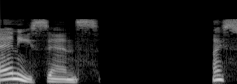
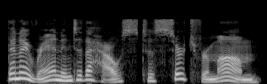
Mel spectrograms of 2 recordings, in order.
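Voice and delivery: ordinary delivery

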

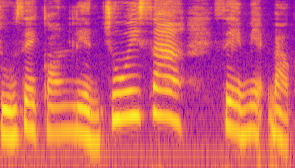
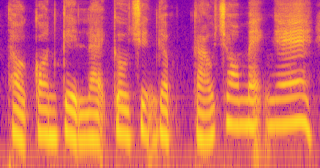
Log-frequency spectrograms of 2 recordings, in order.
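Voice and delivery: ordinary delivery, nothing marked

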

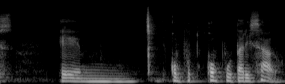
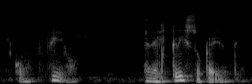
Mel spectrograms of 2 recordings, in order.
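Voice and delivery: tender hushed trust; quiet loving reassurance; soft whisper; 3 semitones lower, 6 dB quieter than usual. Retold or imitated. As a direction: whisper gently. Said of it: "husband's quoted words".

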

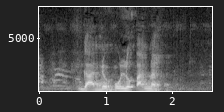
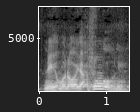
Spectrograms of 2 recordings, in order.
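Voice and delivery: ordinary delivery

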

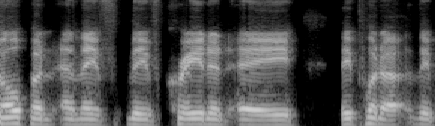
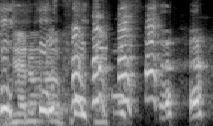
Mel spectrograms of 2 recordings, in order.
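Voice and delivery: laughing; 5 dB louder than usual. Real, not acted. Laughing after the sung line.

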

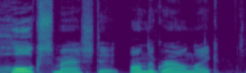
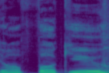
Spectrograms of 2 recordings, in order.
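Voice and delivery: higher, drawn-out mock cursing; slow, raised mock yell; retold angry yell; 5 semitones higher, 4 dB louder, slower than usual. Son yelling at dad on waking, hammed-up angry cursing. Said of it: "just straight yelling at him".

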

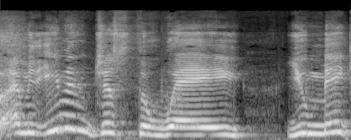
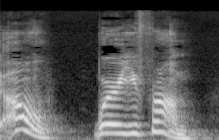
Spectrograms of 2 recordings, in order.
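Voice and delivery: higher, drawn-out stranger's question; curious local; 4 semitones higher than usual. Retold or imitated. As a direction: imitate an inquisitive local, slowly and pitched up. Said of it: "And somebody would say".

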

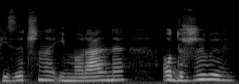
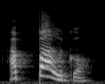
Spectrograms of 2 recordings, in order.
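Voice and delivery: very loud, sudden order; shouted command; 2 semitones higher, 13 dB louder than usual. A narrator's reading. Older boy ordering stones thrown at Jakub, shouting. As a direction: urge him on with a shout. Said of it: "zawołał starszy".

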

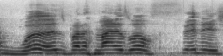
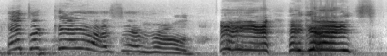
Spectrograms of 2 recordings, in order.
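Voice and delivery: excited shout; 9 semitones higher, 9 dB louder, slower than usual. Acted. Excited shouting over emerald.

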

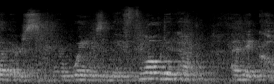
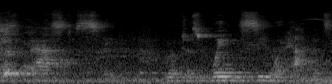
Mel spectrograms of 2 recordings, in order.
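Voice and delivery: softer, hushed and sly; sneaky hush; 6 semitones lower, 10 dB quieter than usual. Acted. Fox whispering beside the sleeping bear. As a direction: keep it down so he won't wake.

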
